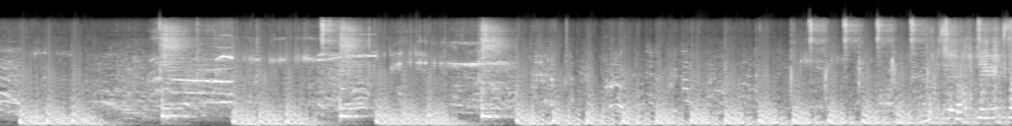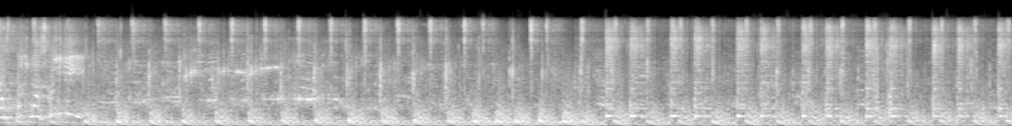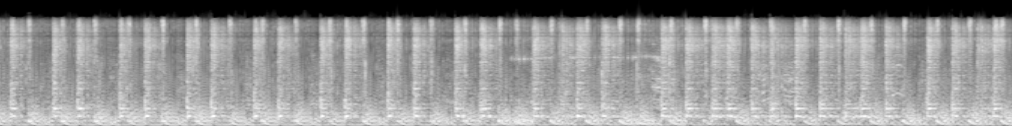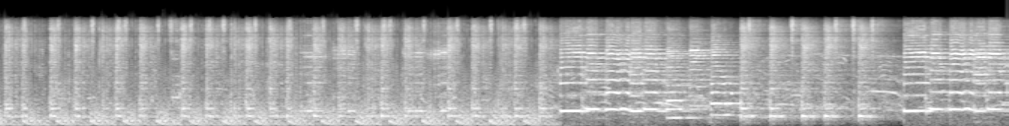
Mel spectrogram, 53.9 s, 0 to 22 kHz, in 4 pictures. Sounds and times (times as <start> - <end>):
Percussion: 2.1 - 48.7, 50.4 - 53.7
Speech: 12.3 - 14.7.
